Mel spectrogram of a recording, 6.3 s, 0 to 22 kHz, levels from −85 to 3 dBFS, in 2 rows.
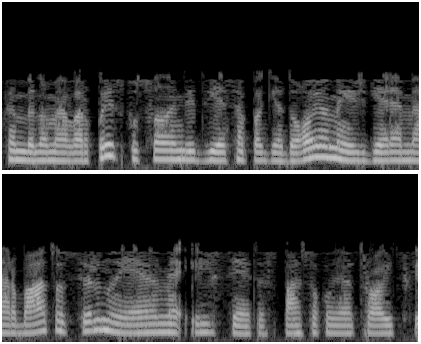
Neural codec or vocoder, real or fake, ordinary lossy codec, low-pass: none; real; AAC, 16 kbps; 19.8 kHz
